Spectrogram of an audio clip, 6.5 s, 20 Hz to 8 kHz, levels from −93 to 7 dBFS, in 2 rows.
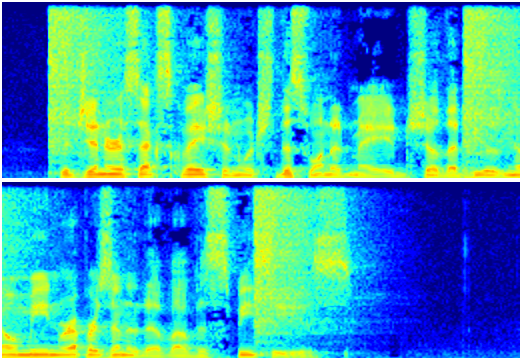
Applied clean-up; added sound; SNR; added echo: none; Hi-hat; 10 dB; none.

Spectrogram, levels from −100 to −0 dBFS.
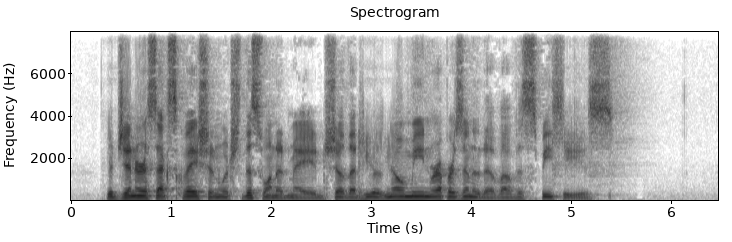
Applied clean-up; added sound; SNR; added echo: neural separator model SepFormer DNS4.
